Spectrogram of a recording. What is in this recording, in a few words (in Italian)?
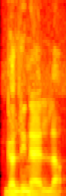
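"gallinella", vocabolario dialettale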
